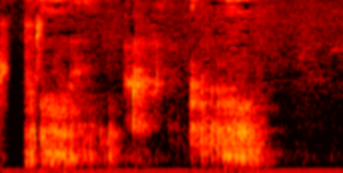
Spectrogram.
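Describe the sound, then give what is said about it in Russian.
A dog that wants to play, bringing a toy to be thrown, growls in a few short, rumbling bursts, with a brief pause in between and a longer growl at the end, fairly loud. “Играть пришла ко мне собака.”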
